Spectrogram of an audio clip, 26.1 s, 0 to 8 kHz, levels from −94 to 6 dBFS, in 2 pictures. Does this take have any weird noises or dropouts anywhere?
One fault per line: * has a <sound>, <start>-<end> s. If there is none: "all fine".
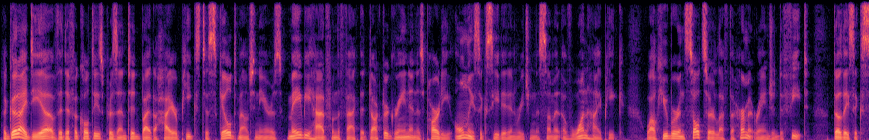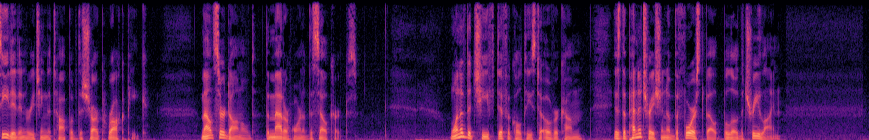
all fine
